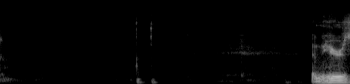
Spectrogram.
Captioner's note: mouse clicking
